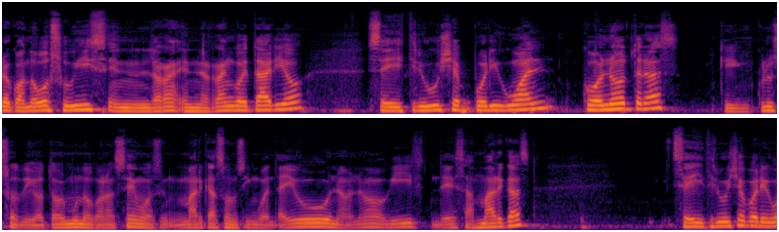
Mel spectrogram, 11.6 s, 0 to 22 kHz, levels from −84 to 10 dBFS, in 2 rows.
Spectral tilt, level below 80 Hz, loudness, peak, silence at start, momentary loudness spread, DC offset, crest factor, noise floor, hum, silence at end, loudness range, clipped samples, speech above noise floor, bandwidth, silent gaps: -6.5 dB/octave; -60 dBFS; -21 LUFS; -4 dBFS; 0 s; 12 LU; under 0.1%; 18 dB; -53 dBFS; none; 0 s; 7 LU; under 0.1%; 32 dB; 15.5 kHz; none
